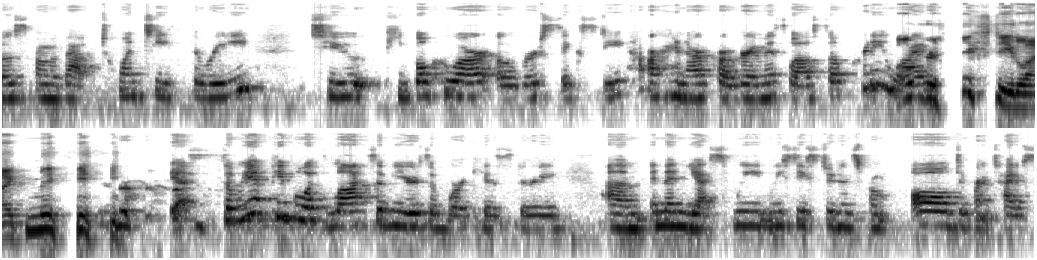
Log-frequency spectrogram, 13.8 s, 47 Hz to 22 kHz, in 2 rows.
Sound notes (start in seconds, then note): 5.9 laughs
